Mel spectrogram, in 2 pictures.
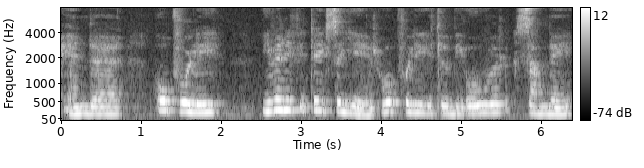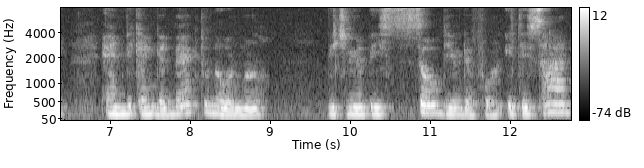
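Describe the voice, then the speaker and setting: Amid audible room echo, a woman of medium pitch talks at a fairly slow pace. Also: ordinary pitch variation. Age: 90s. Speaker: home cooking show host. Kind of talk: casual chat. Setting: at home, filmed by her son. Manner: halting.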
